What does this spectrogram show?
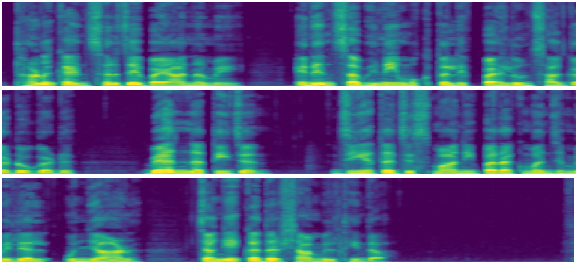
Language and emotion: Sindhi, neutral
